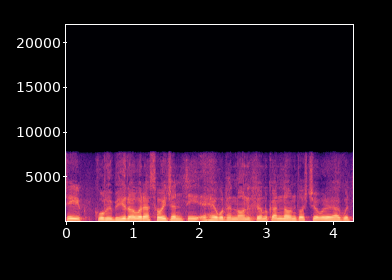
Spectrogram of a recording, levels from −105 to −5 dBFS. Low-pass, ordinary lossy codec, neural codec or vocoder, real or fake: none; none; codec, 16 kHz, 0.5 kbps, X-Codec, WavLM features, trained on Multilingual LibriSpeech; fake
